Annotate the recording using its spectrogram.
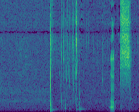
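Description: Something splashes into water.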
